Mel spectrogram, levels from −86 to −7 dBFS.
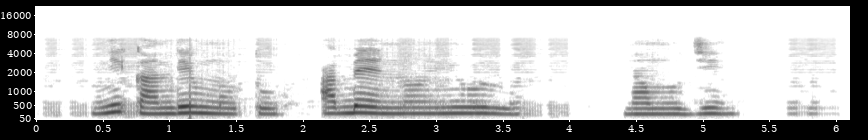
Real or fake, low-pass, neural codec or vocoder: real; 7.2 kHz; none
